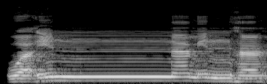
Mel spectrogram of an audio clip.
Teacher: Nun nun tasdidnya kita dengungkan ya dua harakat. Wa inna tapi langsung ke mim.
